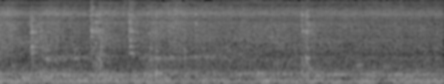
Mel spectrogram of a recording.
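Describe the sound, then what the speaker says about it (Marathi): Washed chicken gets stirred with ginger-garlic paste in a pressure-cooker pot for chicken yakhni pulao, giving a steady frying sizzle with occasional spoon scrapes against the metal and no speech. "याला व्यवस्थित एकजीव करून घेऊया।"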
